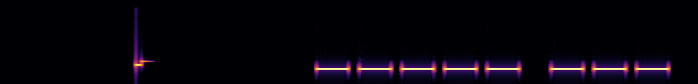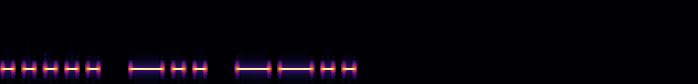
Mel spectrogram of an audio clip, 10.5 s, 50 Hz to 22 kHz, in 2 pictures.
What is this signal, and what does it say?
Morse code, heard as a keyed tone, about 16 wpm, 700 Hz. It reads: 0O5DZ
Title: Code Groups - 5 Letter:Numbers - 15wpm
